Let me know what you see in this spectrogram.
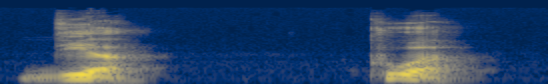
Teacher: Am Silbenende wird das R nach einem langen Vokal außer A als A ausgesprochen.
